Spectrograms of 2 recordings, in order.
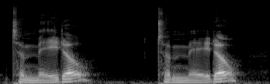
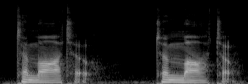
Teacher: the T sound in American English is more like a d a d but in British English it often stays like a t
